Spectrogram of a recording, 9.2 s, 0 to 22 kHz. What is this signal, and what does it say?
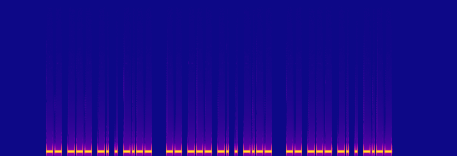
Morse code, heard as a keyed tone, about 28 wpm, 700 Hz. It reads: MONEY MONEY MONEY
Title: Top 500 Words Repeated 28wpm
